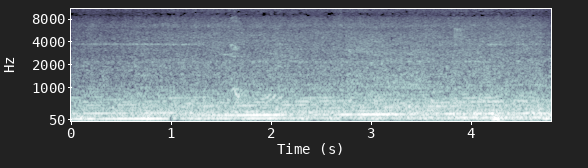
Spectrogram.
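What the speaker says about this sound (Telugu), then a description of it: "ఆకివీడు స్టేషన్ నుండి మన ట్రైన్ అయితే బయలుదేరిపోయింది." A MEMU passenger train pulls out of Akividu station with a steady low engine rumble and drone, heard from inside the carriage over faint background noise.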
